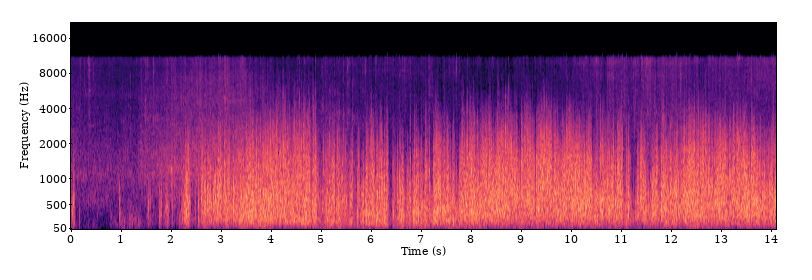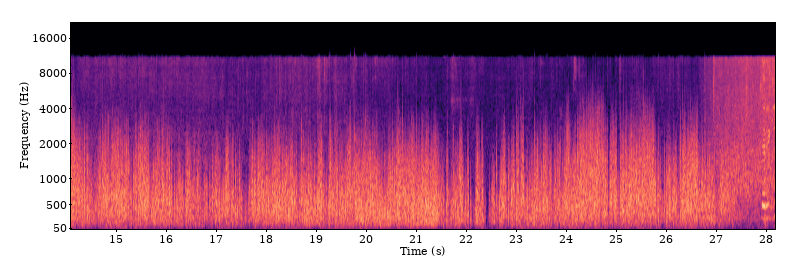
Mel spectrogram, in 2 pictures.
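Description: Wind buffeting the microphone: a steady rushing noise that comes up about two seconds in and holds, with brief dips.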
